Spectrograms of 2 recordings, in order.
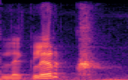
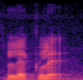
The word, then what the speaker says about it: Leclerc: hoy tenemos el leclerc no se pronuncia la final cada vez que lo hacéis muere un francés de un infarto así que no des leclerc es leclerc y antes de todo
